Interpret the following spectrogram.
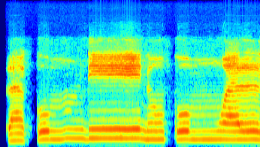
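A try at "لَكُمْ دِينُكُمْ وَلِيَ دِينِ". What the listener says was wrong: jangan ditahan. Lakum dinukum waliyadin. Waliyadin jangan ditahan karena nggak ada tasjid, nggak ada sukun, nggak ada tasjid. Jadi jalannya mulus aja gitu. Kayak jalan, kalau kasur kan ada pernya membal. Ini nggak ada apa-apanya gitu.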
